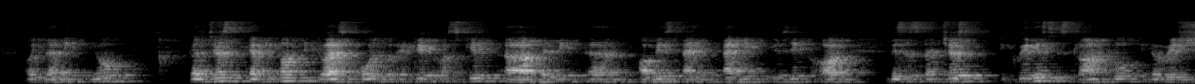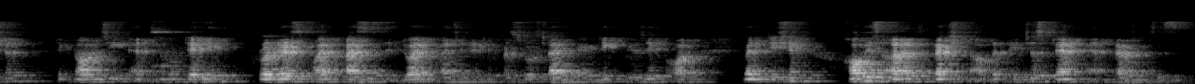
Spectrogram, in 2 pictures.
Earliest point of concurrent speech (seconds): none

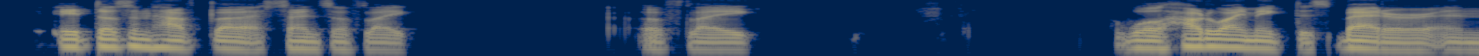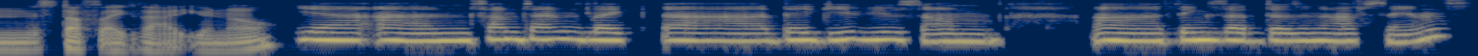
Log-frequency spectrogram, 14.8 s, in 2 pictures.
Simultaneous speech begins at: none

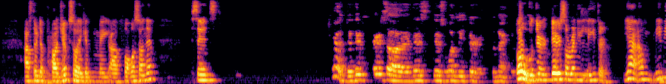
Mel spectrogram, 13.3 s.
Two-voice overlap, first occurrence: 10.4 s

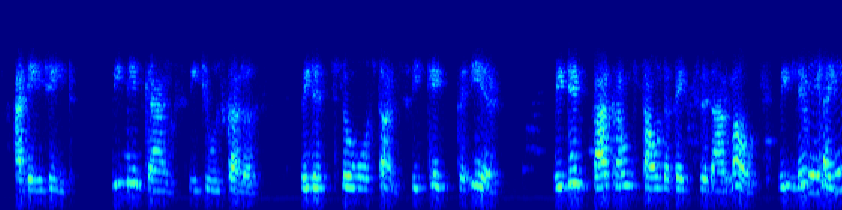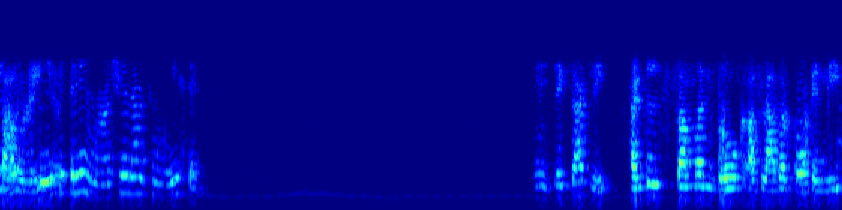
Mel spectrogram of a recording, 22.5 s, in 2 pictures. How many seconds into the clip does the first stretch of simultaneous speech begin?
10.7 s

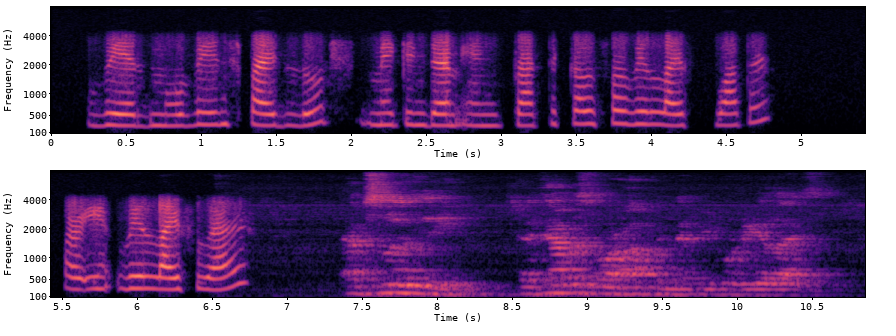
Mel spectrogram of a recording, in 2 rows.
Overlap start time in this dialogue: none

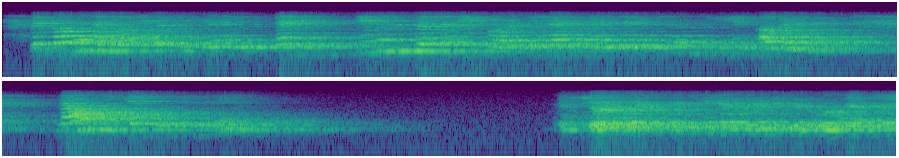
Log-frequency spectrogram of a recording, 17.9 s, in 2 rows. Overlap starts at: none

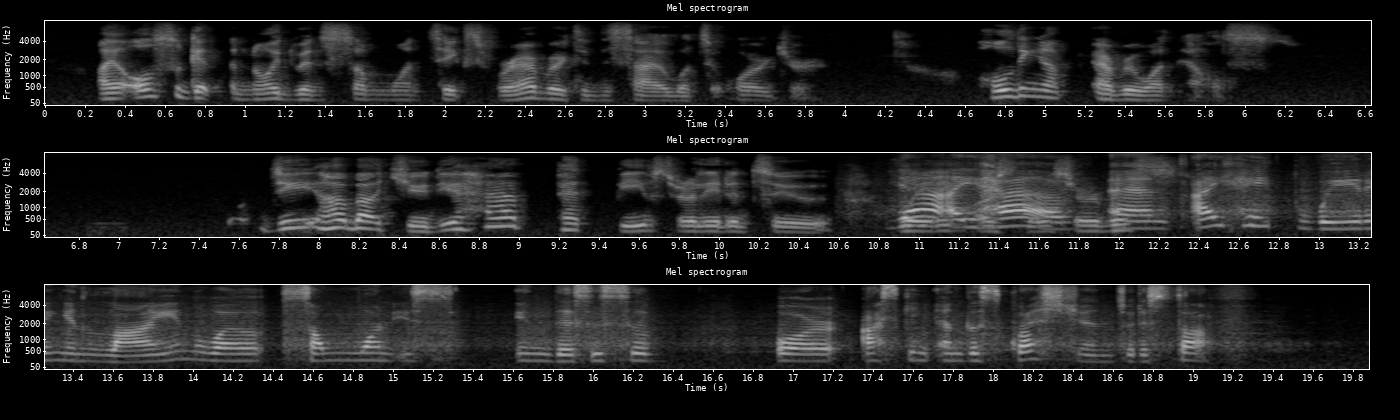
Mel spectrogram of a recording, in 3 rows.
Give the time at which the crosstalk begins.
10.9 s

